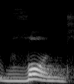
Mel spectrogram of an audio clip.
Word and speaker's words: vend: So it's not il vendent, it's il vend. Il, elle vend. Il, elle vend. But guess what? Yeah, you're going to pronounce the D now.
